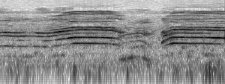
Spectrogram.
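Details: Jaggu the cat lets out a long, rising then falling yowl lasting over two seconds, a brief dip, then a second wail that swoops upward and holds steady.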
